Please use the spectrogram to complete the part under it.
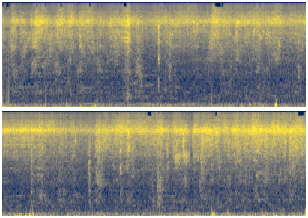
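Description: Water hits a hot pan on a gas stove while a Bengali bhetki fish bone dish cooks, producing a steady sizzling hiss with stirring scrapes, close and continuous, and a voice talking faintly at times.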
